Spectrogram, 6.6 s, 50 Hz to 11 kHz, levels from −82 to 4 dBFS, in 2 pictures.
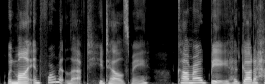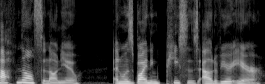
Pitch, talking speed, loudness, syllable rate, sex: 210 Hz, 215 wpm, -19 LUFS, 5.4 syllables/s, female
